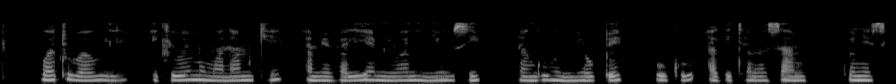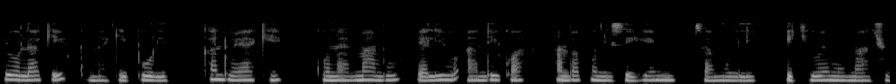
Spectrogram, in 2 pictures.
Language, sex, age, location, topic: Swahili, female, 36-49, Mombasa, health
